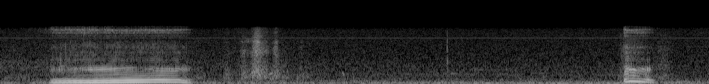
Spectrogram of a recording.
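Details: Adult man asleep with jet lag after a long trip: one long, loud, low rumbling snore, a quiet stretch, then a shorter snore; snoring.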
